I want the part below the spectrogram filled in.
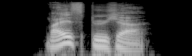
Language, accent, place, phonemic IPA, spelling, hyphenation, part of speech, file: German, Germany, Berlin, /ˈvaɪ̯sˌbyːçɐ/, Weißbücher, Weiß‧bü‧cher, noun, De-Weißbücher.ogg
- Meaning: nominative/accusative/genitive plural of Weißbuch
